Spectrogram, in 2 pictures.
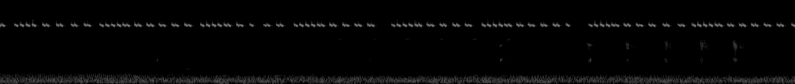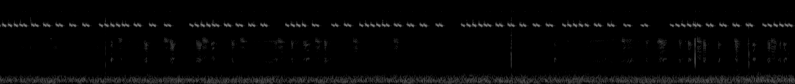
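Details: In rice paddies, crickets sing sharp, high-pitched pulsed trills in short clustered bursts separated by tiny pauses, with fainter ticking insects lower down.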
